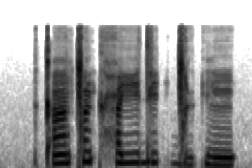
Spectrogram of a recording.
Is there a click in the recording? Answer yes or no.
yes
